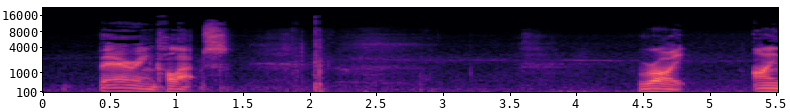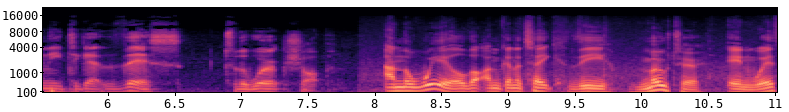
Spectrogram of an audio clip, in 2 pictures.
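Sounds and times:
low background noise: 0:00.0 - 0:11.0
faint breath drawn in: 0:01.5 - 0:04.4.

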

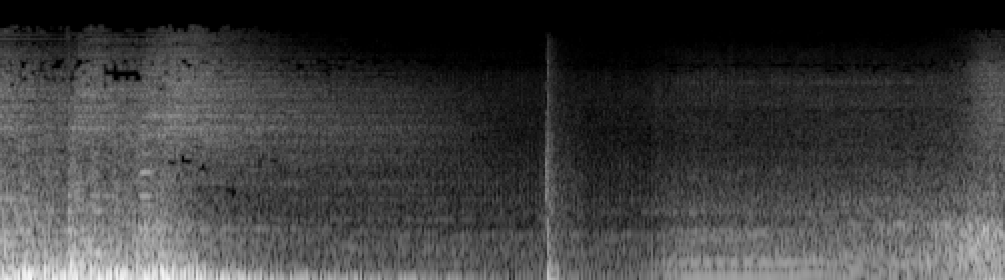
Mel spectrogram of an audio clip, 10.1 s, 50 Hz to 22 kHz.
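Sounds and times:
car engine starting and running: 0:00.0 - 0:10.0.

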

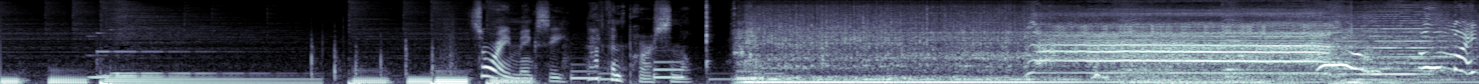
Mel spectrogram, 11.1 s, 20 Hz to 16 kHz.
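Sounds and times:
garbage disposal motor humming: 0:05.5 - 0:11.0
man shouting: 0:07.6 - 0:10.4.

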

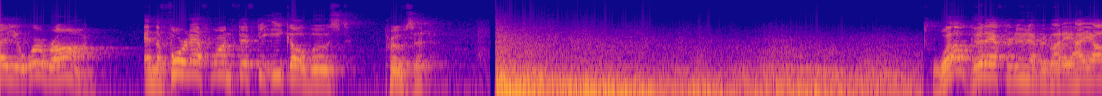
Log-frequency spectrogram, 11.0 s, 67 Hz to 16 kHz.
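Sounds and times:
deep steady rumble: 0:05.0 - 0:09.2.

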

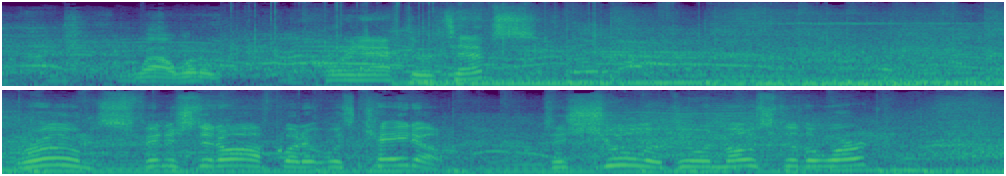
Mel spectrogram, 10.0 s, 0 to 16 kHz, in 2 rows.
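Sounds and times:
background music with bass line: 0:02.1 - 0:10.0.

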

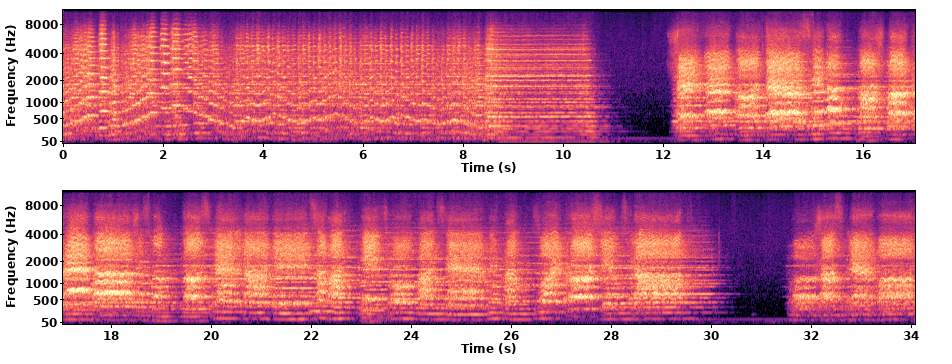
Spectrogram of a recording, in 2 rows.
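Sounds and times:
opera chorus with orchestra: 0:00.0 - 0:10.7, 0:12.1 - 0:30.4, 0:31.4 - 0:34.0.

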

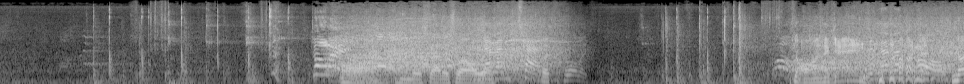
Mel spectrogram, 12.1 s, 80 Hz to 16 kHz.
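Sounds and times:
table tennis ball clicking: 0:01.2 - 0:03.7
crowd roar: 0:04.1 - 0:07.2, 0:09.7 - 0:12.0.

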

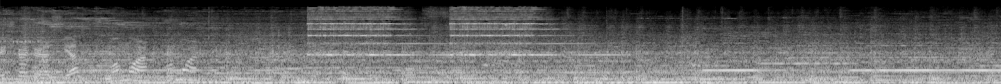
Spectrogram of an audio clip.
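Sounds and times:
slot machine bonus music: 0:00.0 - 0:07.9
high held ringing chime: 0:03.0 - 0:06.5.

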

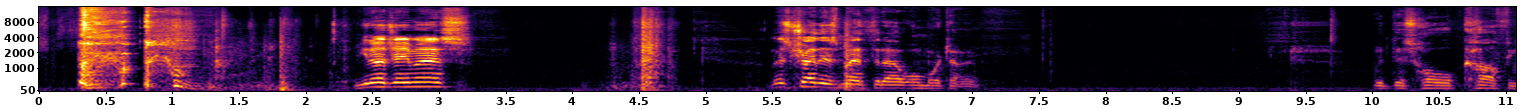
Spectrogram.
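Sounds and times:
man coughing: 0:00.3 - 0:01.3.

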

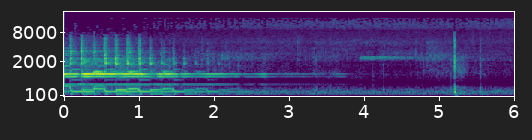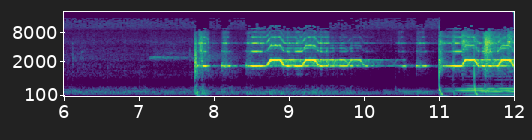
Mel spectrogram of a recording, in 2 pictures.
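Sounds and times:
low ambient drone: 0:00.0 - 0:12.0
whistle-like electronic lead: 0:03.9 - 0:04.7, 0:07.1 - 0:12.0.

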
